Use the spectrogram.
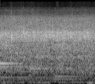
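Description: Chopped tomatoes sautéing in a pan over the stove, giving a loud, continuous, even sizzle with no voices.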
